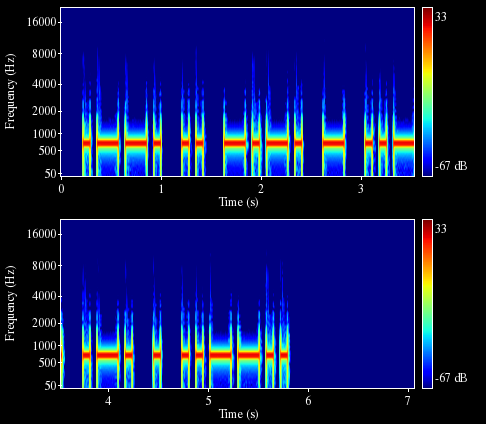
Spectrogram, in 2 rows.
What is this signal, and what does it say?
Morse code, heard as a keyed tone, about 17 wpm, 700 Hz. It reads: PICTURE?
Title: A Sound Of Thunder 17wpm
